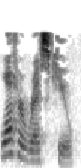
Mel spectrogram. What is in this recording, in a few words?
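"WATER RESCUE", English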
